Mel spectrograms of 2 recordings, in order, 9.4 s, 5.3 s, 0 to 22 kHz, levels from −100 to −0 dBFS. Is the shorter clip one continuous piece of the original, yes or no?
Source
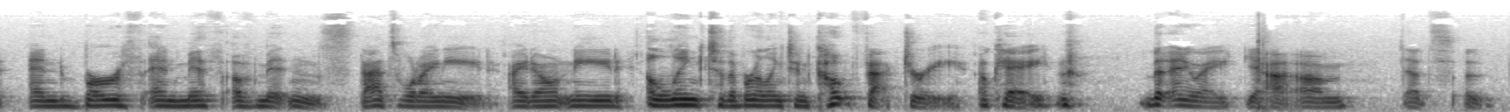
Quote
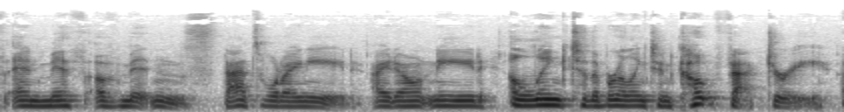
yes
